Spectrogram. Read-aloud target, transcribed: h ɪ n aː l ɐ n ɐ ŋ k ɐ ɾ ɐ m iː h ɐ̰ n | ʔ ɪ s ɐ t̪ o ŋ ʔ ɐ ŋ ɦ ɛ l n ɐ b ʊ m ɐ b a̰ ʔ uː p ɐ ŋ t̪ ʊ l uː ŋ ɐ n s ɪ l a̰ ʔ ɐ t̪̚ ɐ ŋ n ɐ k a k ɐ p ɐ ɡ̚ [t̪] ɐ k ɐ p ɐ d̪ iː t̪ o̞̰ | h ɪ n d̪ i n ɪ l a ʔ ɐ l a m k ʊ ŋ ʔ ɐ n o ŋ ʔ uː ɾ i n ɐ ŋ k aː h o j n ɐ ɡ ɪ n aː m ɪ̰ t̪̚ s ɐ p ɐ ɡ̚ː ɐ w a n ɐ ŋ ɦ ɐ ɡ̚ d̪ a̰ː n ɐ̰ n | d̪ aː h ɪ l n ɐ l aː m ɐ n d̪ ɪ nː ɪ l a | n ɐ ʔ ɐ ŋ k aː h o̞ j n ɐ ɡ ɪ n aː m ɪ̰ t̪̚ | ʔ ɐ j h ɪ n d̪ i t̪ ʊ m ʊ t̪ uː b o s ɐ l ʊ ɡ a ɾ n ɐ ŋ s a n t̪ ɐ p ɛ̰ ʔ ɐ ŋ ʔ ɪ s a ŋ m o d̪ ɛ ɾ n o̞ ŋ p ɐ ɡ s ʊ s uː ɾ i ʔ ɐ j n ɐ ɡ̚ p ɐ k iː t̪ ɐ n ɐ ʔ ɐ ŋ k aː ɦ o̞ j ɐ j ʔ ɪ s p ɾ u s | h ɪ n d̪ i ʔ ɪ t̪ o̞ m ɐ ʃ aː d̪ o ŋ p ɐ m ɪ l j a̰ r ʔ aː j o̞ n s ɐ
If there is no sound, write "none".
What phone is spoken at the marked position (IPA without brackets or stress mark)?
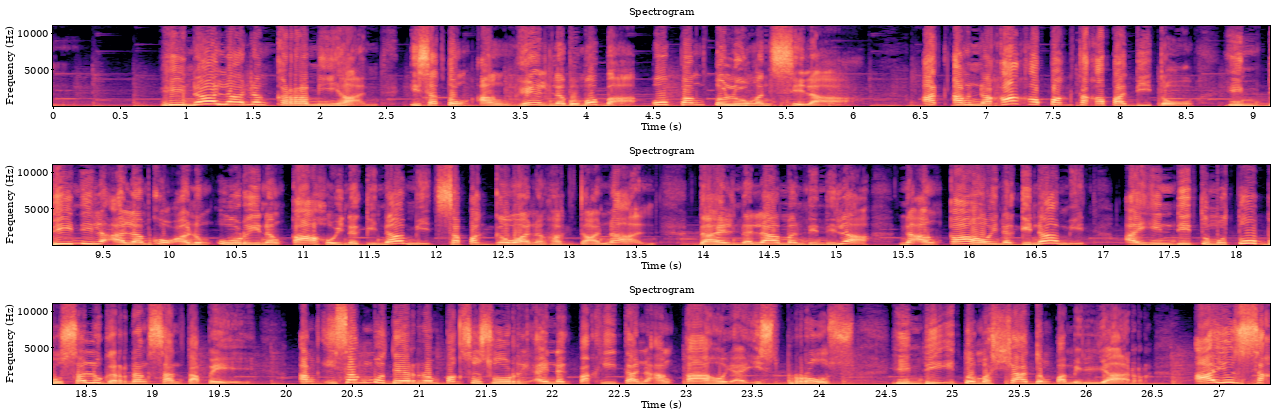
t̪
